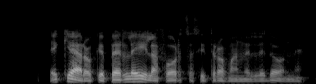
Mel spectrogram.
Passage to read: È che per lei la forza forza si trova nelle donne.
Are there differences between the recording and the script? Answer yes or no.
yes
